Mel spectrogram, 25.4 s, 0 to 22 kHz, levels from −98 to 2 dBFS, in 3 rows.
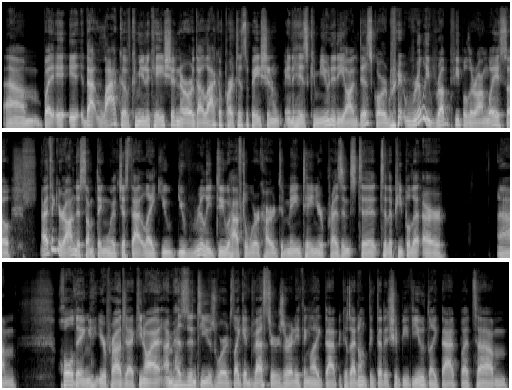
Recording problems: none

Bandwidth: 17.5 kHz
